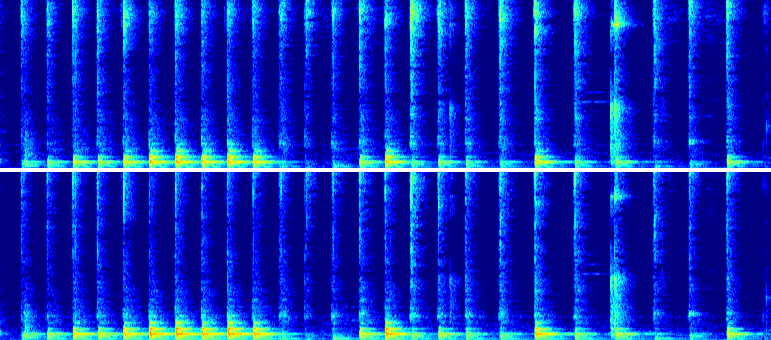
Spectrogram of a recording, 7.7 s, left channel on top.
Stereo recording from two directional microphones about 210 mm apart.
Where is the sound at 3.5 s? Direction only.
Centre (ahead or behind).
